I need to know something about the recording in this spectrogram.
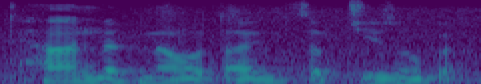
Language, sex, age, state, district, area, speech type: Urdu, male, 18-30, Bihar, Darbhanga, rural, spontaneous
